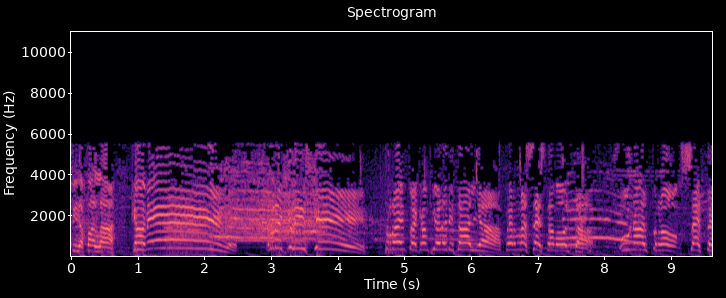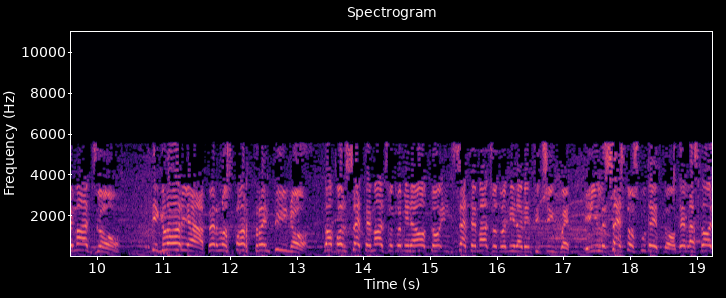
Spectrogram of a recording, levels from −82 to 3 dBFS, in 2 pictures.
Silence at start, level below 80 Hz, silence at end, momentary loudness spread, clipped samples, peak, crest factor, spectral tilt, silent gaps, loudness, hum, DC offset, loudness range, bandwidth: 0 s; -56 dBFS; 0 s; 7 LU; under 0.1%; -8 dBFS; 14 dB; -5 dB/octave; none; -22 LUFS; none; under 0.1%; 4 LU; 6 kHz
